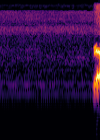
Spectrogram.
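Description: A pause in a man's narration with only a faint, steady low electrical hum and hiss; his speech resumes near the end.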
